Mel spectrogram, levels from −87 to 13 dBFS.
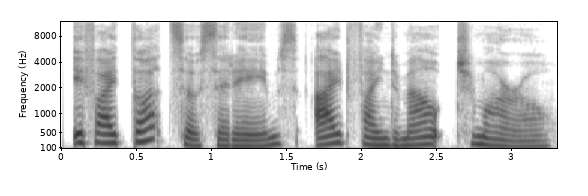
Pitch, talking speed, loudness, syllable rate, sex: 185 Hz, 215 wpm, -20 LUFS, 4.8 syllables/s, female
